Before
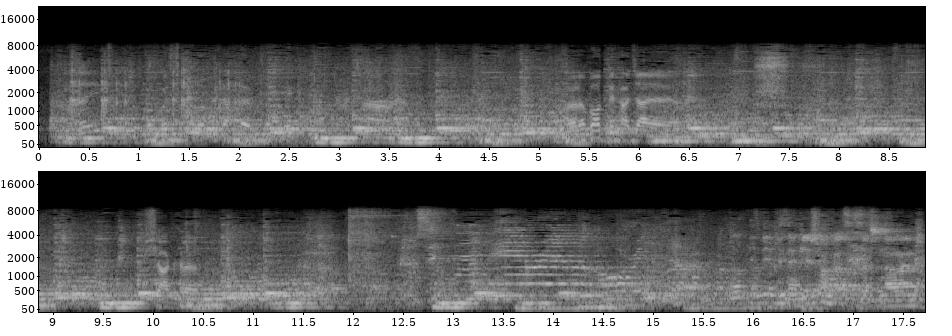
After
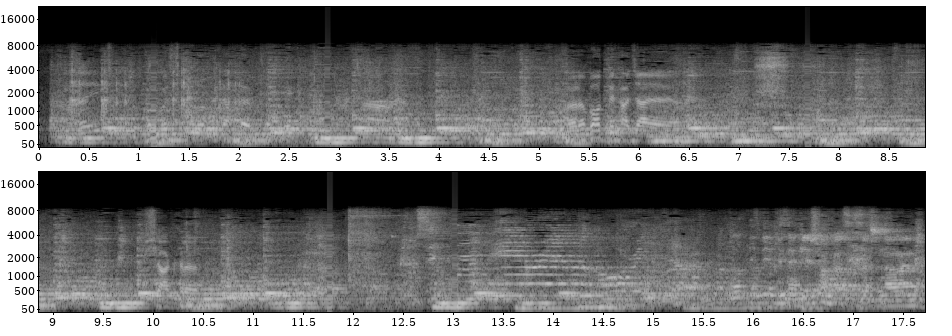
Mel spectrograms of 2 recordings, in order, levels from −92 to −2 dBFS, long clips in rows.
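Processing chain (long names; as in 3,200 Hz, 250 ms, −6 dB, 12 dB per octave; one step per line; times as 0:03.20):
buffer that repeats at 0:01.11/0:02.85/0:07.65/0:11.73/0:12.98, samples 512, times 4
level +3 dB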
